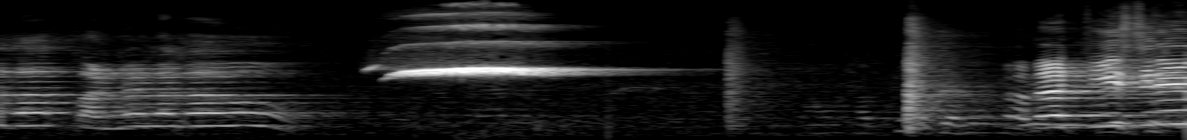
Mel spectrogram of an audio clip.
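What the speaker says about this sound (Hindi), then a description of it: "तो पहली सीटी बज गई और दूसरी सीटी बजा रहा हूं।" During a live stage theatre performance, a whistle is blown in one loud, shrill blast lasting about a second. Voices talk before and after it, and a sharp knock is heard as well.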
